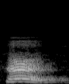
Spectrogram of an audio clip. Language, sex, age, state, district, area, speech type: Odia, male, 60+, Odisha, Balangir, urban, read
